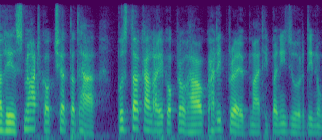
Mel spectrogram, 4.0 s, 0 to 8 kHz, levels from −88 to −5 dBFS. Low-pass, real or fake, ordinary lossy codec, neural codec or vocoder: 7.2 kHz; fake; none; codec, 16 kHz in and 24 kHz out, 0.6 kbps, FocalCodec, streaming, 2048 codes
